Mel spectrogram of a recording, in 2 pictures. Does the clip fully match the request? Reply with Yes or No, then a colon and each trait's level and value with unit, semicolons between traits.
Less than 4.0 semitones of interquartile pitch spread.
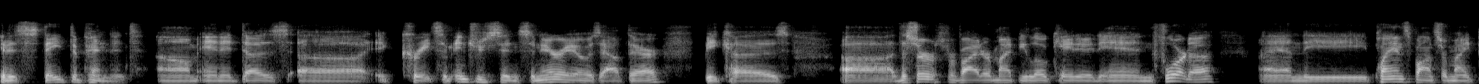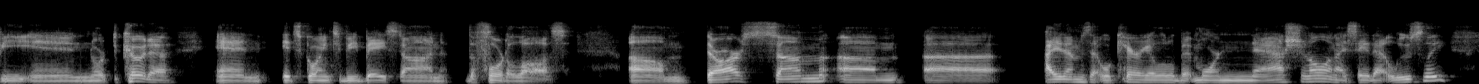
No: average, 4.5 semitones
